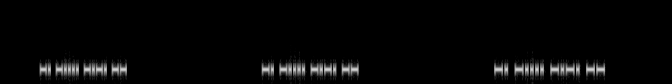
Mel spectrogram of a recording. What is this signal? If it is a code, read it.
Morse code, heard as a keyed tone, about 50 wpm, 700 Hz. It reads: N6CM N6CM N6CM
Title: Speed Racing - USA 1x2 Call Signs 40wpm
